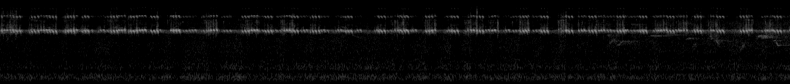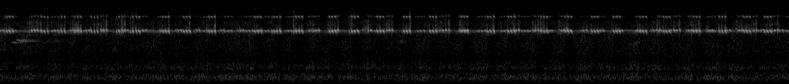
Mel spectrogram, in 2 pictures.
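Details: In a flowery prairie meadow, grasshoppers produce a dense, unbroken high whine with rapid regular pulsing, and soft distant bird twitters appear briefly midway.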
